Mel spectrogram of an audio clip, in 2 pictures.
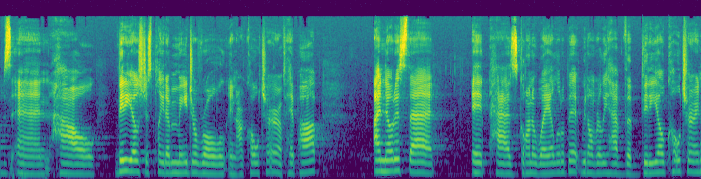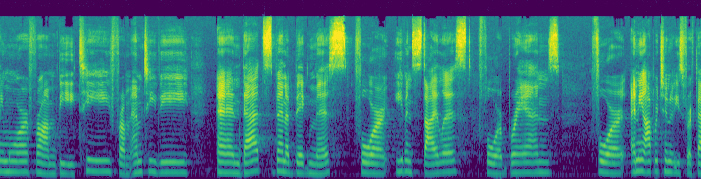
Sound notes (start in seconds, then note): none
